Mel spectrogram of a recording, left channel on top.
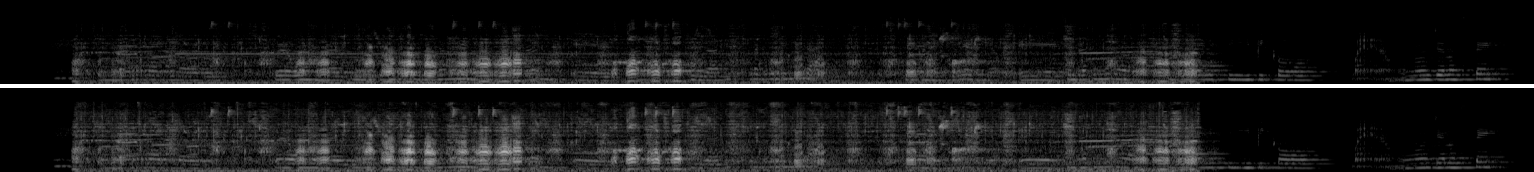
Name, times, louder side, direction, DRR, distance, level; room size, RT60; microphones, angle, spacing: voice 1, 0.5-8.4 8.7-14.9, right 1 dB, 25° left, 4 dB, 6.1 m, -51 dB
sound 1, 0.7-12.0, right 5 dB, 85° right, 0.9 m, -36 dB
sound 2, 1.7-12.6, left 3 dB, 5° left, 3.3 m, -61 dB
26.0 x 18.5 x 9.2 m, 0.71 s
head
